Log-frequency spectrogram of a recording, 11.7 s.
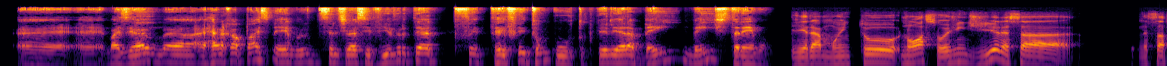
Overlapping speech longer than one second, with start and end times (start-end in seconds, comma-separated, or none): none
